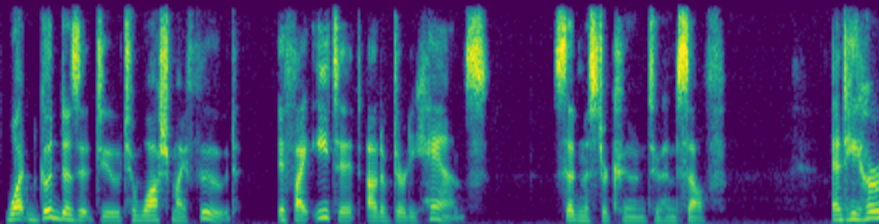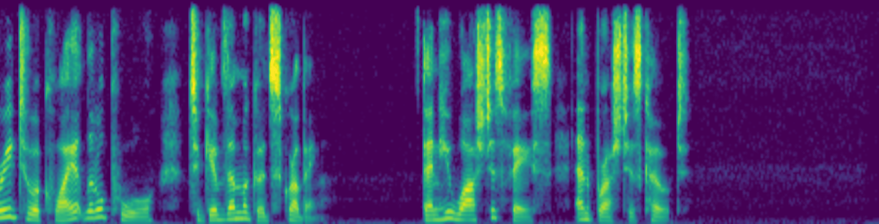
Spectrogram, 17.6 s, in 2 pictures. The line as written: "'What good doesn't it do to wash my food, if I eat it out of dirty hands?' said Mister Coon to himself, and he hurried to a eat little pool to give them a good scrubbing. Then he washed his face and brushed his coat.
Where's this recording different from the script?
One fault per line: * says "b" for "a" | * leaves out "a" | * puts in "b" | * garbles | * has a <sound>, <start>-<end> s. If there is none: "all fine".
* says "does" for "doesn't"
* says "quiet" for "eat"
